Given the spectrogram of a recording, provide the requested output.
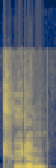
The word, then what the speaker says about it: Tudum: I think, I was reading some stuff on, I've got no idea how to pronounce this website, Tudum.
